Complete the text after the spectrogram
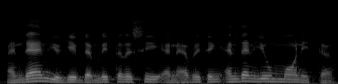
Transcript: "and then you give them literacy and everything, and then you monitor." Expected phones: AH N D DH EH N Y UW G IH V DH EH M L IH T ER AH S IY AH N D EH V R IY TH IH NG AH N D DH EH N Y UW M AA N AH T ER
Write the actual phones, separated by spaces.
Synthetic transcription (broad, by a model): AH N D EH N Y UW G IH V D EH M L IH T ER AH S IY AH N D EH V R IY T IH NG AH N D EH N Y UW M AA N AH T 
